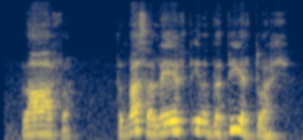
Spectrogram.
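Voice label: "folyik", Hungarian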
